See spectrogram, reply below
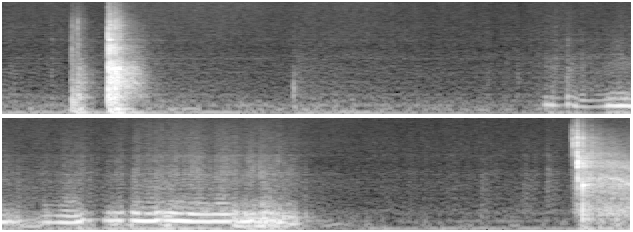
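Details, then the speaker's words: A single drawn-out, buzzing snore from a sleeping French bulldog lying under the speaker's feet, in a quiet room with a few sharp clicks: dog snoring. "je sais pas si vous entendez des bruits chelous mais c'est juste Blondy que fait qui fait dodo"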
